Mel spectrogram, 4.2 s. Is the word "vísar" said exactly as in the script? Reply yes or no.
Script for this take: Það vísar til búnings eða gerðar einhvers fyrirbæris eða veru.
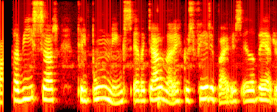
yes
